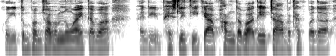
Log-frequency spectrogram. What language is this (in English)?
Manipuri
